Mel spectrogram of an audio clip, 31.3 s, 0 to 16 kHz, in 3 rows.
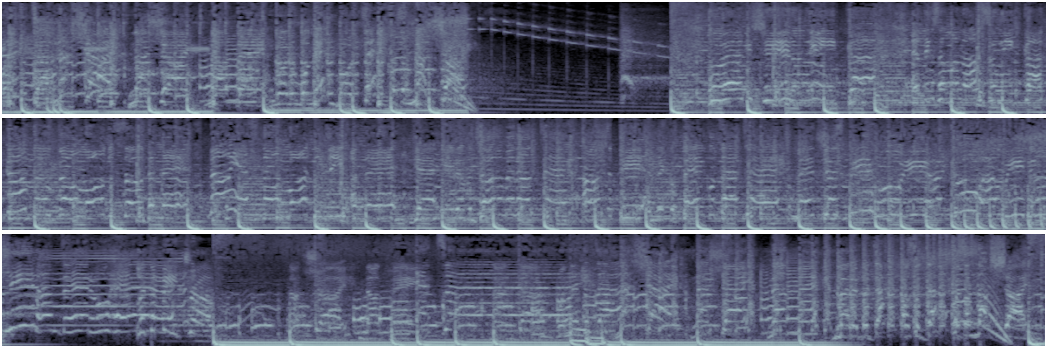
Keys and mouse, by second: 0.3 click, 1.1 a, 1.4 click, 2.7-4.0 drag, 4.0 a, 7.6 a, 8.0 ctrl+Tab, 9.9-11.2 drag, 19.1-22.3 right drag, 19.5-22.2 drag, 22.2 ctrl+z, 22.8 a, 25.1 KP_3, 26.2 k, 29.9 KP_9, 31.2 z.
